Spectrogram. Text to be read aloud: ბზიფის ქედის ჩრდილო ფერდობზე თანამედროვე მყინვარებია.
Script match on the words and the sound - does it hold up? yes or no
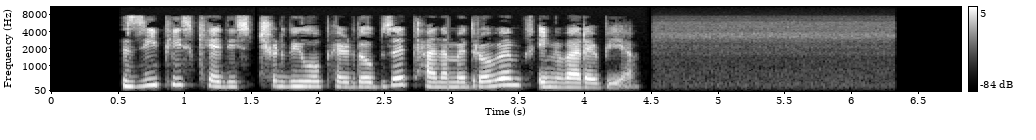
yes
